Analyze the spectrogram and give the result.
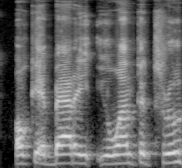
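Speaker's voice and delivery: put-on Eastern European accent. Retelling Katrina's answer after being accused of lying: Katrina's Eastern European accent. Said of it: "in her Eastern European accent".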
